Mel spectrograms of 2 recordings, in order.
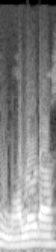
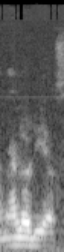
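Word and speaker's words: melodious: এখানে কিন্তু মেলোডাস বলে না, মেলোডিয়াস বলে। আমি কি ভুল জানতাম এতদিন? মেলিডিওয়াস না মেলিডস, আরে বানান ভুলেছি। মেলোডিয়াস, দেখছেন? এই যে আই ও ইউএস অনেক জায়গায় শ্বাস, অনেক জায়গায় ইয়াস উচ্চারণ হয়, এই কারণে কনফিউজড হই আমি।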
